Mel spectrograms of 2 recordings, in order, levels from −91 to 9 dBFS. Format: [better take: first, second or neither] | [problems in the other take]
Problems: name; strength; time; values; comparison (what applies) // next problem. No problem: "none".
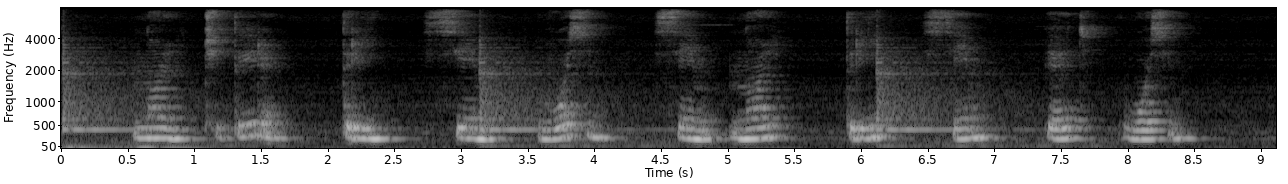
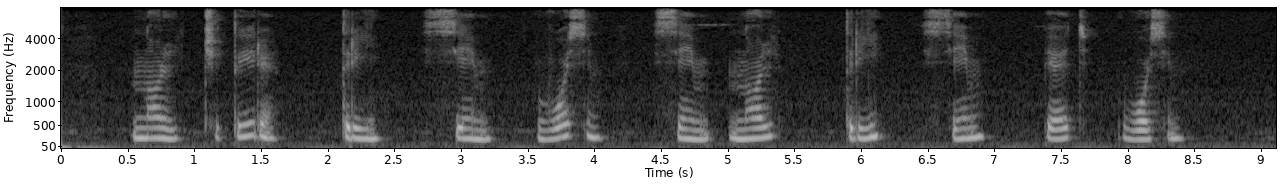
second | background sound (Dishes, pots, and pans); 16 dB below the speech // room echo; dies away in 0.7 s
